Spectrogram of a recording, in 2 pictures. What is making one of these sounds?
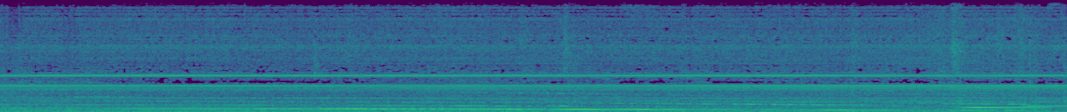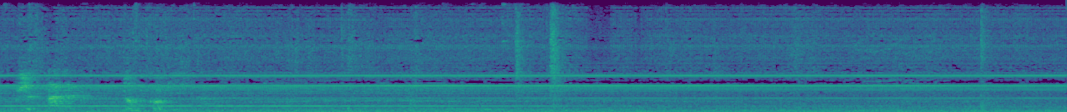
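A train rumbles steadily as it rolls along the track.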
